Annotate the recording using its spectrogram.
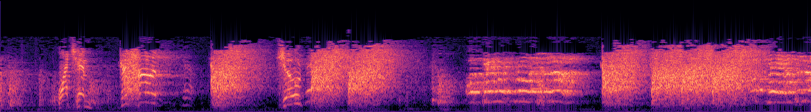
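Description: A gunfight in a radio drama: several sudden gunshots, each ringing on for a second or so, with men shouting and one long held cry between them.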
